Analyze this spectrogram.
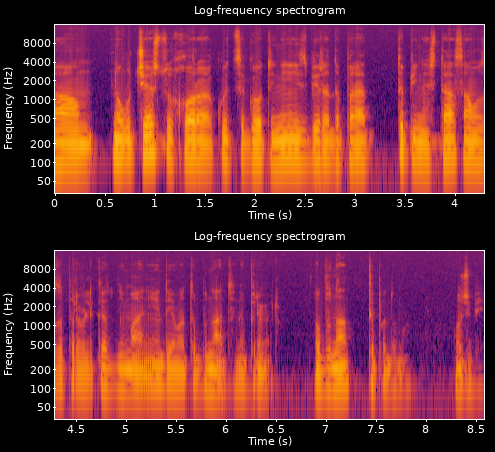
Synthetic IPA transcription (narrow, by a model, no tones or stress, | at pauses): mnɔɡʊt͡ʃɛs̬t̪oxɔɾəkʊit̪ʊ̥sɐɡɔt̪iniːzbiɾəd̪d̪ɐpɾavʲət̪ːɤpinɛʃt̪asamʊzɐpɾivʲlikət̪vnʲimanḭɛd̪ɐimɐt̪ɐbuna̰t̪inɐpɾimɛ̰ɾ | ɐbunat̪ːɤpəd̪umə | mɔʒɛbi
